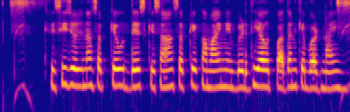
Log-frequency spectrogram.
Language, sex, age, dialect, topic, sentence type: Magahi, female, 31-35, Western, agriculture, statement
